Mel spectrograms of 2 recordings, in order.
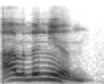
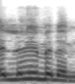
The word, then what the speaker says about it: aluminium: to say it um aluminium aluminium you guys call it aluminum don't you and it really confuses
